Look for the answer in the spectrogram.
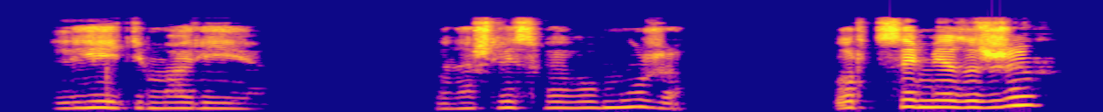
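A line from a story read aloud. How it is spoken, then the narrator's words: Quiet whisper. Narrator (Russian): Принц тихо прошептал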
